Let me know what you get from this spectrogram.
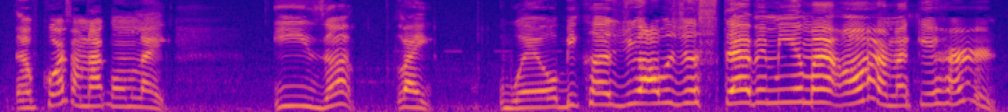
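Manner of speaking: exasperated outburst; indignant. Real, not acted. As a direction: complain loudly about the pain. Indignant rant about the stabbing.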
